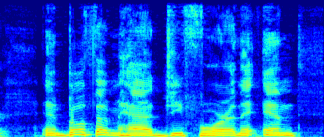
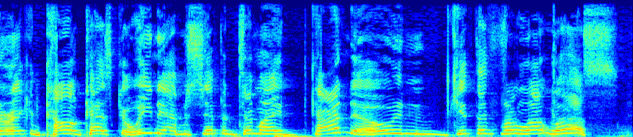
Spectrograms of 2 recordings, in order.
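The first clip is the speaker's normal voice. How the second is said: indignant retort; 8 semitones higher than usual. Retold or imitated. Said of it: "And I go".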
